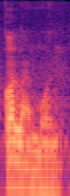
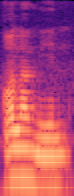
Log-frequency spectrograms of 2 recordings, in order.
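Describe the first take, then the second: First: The word ends with the sound -un. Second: The word ends with the sound -in. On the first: "wa laisa qalamun" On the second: "Laisa qalamin"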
